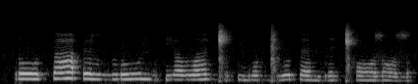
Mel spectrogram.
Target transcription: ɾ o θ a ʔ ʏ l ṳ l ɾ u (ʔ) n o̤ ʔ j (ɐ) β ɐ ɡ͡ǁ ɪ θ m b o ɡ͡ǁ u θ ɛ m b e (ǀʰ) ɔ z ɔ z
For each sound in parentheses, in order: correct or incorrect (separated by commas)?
incorrect, correct, incorrect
